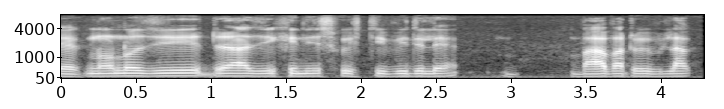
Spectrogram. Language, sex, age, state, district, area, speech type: Assamese, male, 45-60, Assam, Dhemaji, urban, spontaneous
